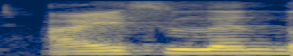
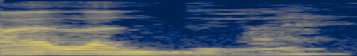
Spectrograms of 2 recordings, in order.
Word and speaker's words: island: 아이슬란드 아닙니다, 아일랜드. S가 소리 묵음, 뮤트.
